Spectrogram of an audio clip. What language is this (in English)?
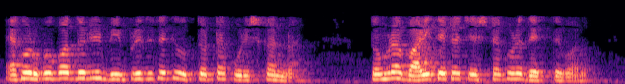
Bangla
